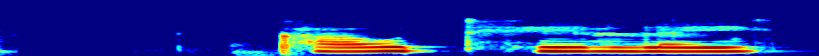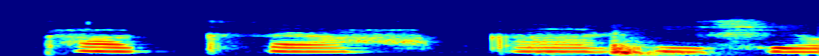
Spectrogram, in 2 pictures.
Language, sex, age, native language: Icelandic, male, 10, Icelandic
